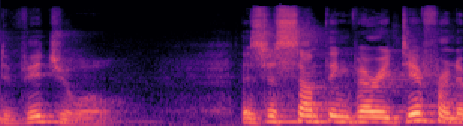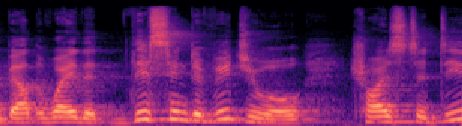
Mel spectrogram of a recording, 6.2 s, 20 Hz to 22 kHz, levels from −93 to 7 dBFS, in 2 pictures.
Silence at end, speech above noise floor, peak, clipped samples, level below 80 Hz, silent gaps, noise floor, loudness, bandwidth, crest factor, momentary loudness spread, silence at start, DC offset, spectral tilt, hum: 0 s; 36 dB; -2 dBFS; under 0.1%; -60 dBFS; none; -54 dBFS; -18 LUFS; 18 kHz; 16 dB; 12 LU; 0 s; under 0.1%; -5 dB/octave; none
